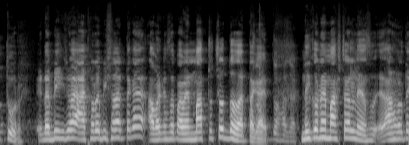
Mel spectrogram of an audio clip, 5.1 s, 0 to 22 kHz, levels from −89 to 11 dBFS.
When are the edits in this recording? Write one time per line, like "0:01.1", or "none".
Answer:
none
